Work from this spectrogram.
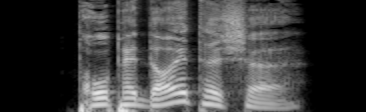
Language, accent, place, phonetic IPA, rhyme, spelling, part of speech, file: German, Germany, Berlin, [pʁopɛˈdɔɪ̯tɪʃə], -ɔɪ̯tɪʃə, propädeutische, adjective, De-propädeutische.ogg
- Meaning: inflection of propädeutisch: 1. strong/mixed nominative/accusative feminine singular 2. strong nominative/accusative plural 3. weak nominative all-gender singular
